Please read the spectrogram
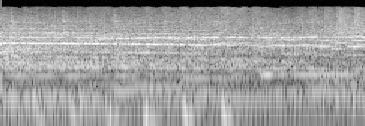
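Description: Live band playing an instrumental passage of a Gulf Arabic pop song: held chords over several low drum hits in the first second and a half.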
